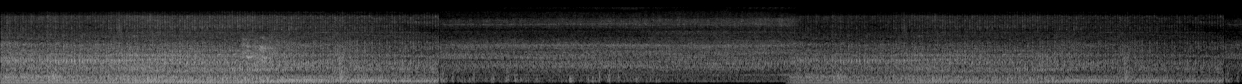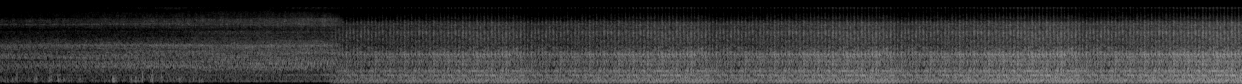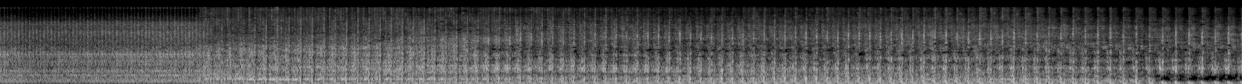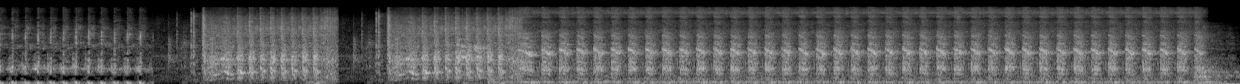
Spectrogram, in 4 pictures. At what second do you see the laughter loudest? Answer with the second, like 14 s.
42 s.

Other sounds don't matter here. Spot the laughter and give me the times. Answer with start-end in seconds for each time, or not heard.
2.4-2.9, 41.8-42.3.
